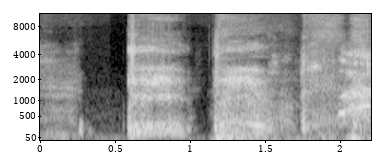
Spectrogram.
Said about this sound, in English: Cough, cough, fuck.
